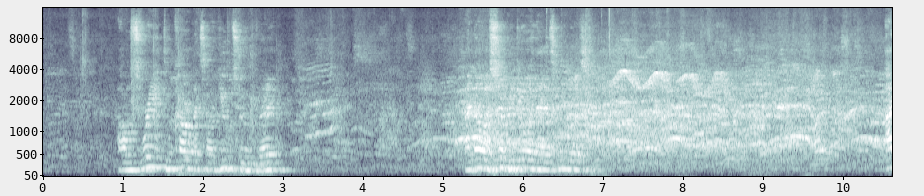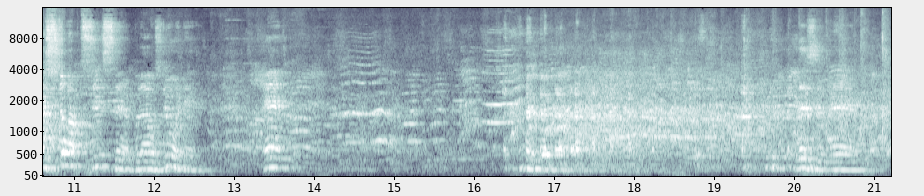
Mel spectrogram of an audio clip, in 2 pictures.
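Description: A man raps into a microphone over loud amplified music in a large hall.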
